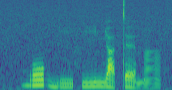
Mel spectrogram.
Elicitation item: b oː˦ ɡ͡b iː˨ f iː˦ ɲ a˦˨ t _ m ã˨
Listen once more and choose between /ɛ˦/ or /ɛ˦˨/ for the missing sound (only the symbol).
ɛ˦˨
